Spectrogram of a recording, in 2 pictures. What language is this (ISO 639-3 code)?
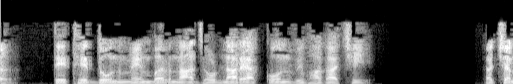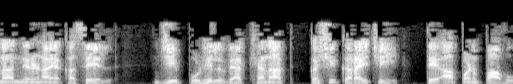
mar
